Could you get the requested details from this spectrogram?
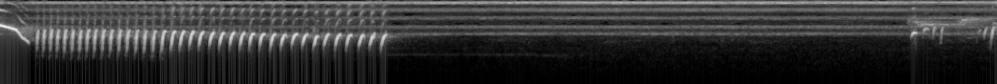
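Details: Canary song played as a prompt (pancingan) to get young or silent canaries singing: a dense, buzzy, fast-pulsed trill lasting about two seconds, then near silence with a faint chirp at the end.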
